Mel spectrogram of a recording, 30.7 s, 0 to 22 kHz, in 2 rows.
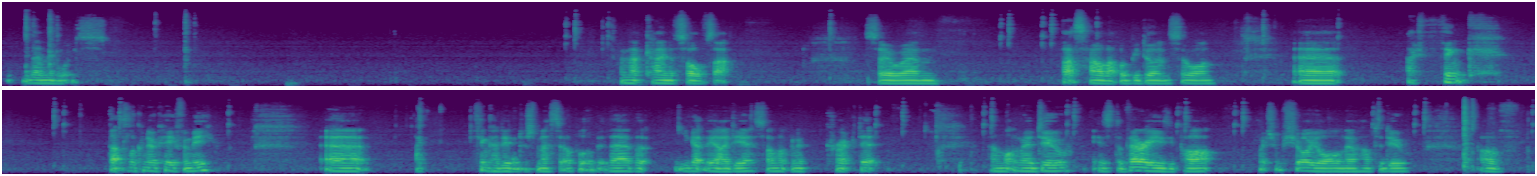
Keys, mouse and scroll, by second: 0.3 g, 5.8 click, 6.1 middle click, 9.0 scroll down 1, 10.1 click, 11.1 middle click, 12.9-13.4 scroll down 3, 13.4 middle click, 16.1 middle click, 17.1-17.7 scroll down 2, 17.7 middle click, 17.7 scroll down 1, 22.5-24.1 scroll up 1, 24.1 middle click, 24.1 scroll up 1, 25.2 right click, 26.1 right click, 27.2 click, 27.8 click, 29.1 right click, 29.5 shift+right click.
